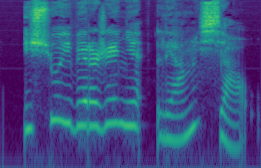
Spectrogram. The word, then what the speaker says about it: 小: «Сяо» в третьем тоне имеет в виду «маленький».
